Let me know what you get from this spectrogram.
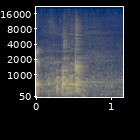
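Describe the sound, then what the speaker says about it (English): Heavy iron lid set back onto a Dutch oven holding bread, a short clanking knock of metal on metal, close and fairly loud, fading into room noise. "lid back on and in the oven"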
